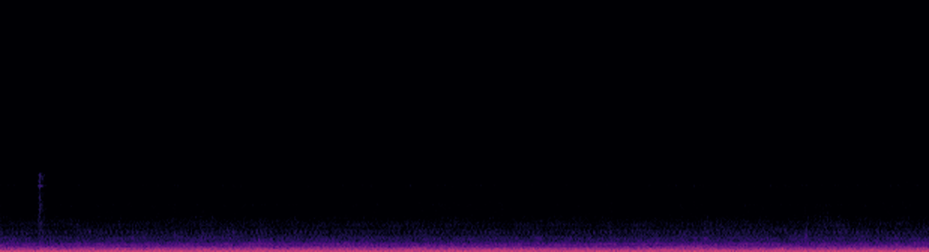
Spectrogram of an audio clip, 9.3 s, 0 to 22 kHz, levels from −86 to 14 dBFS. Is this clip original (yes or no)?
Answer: no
